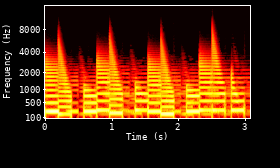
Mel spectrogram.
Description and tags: wave from 156
riff, 156, bpm, metal, trance, house, hard, rock, rave, loop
